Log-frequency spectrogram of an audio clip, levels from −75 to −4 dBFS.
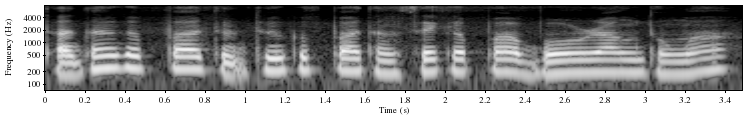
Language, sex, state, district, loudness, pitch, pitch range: Garo, female, Meghalaya, North Garo Hills, -17 LUFS, 200 Hz, 195-230 Hz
